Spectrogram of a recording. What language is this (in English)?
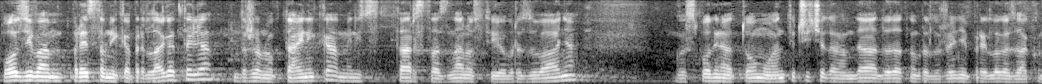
Croatian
